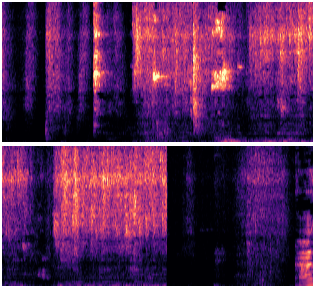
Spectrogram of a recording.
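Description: Warm water pours in uneven bursts into a bowl for kneading Afghan bread dough, splashing and gurgling close by, with brief pauses between pours.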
